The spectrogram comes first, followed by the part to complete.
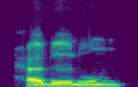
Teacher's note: Kemudian pantulan di huruf ba. Ba itu kan qalqalah. Ini nggak boleh diputus pantulannya.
